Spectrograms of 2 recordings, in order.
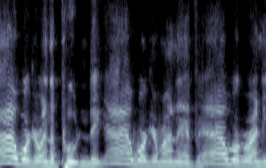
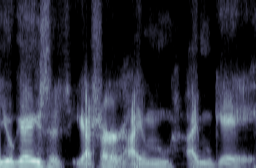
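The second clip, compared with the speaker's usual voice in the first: put-on pirate voice, lower and quieter; 11 semitones lower, 5 dB quieter than usual. Retelling a soldier's exchange from a TV episode: imitating someone in a pirate voice. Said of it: "why am I sounding like a pirate?".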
